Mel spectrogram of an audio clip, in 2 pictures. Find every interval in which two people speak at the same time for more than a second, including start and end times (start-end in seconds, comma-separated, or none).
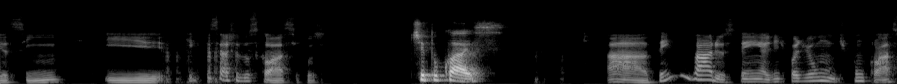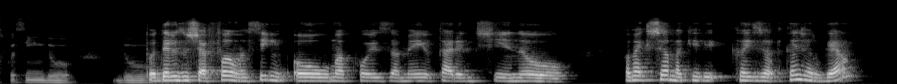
none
